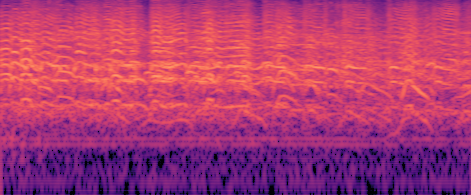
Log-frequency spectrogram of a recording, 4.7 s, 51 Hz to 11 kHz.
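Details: A crowd of black-tailed gulls at a shrine, Friday July 10, producing a continuous wall of honking, mewing cries with curving, wavering notes and no quiet gaps.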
